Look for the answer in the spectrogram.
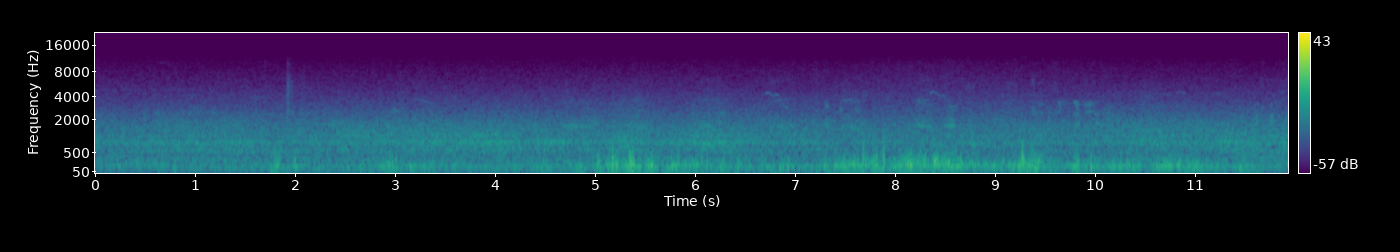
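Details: Low rumbling wind and background murmur with some faint thumps, but no clear animal call.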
